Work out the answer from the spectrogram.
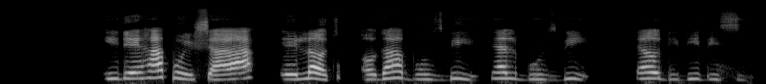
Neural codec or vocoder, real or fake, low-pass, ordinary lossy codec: codec, 44.1 kHz, 2.6 kbps, DAC; fake; 14.4 kHz; none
